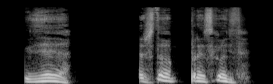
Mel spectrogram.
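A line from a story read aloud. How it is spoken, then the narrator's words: Forced out with effort. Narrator (Russian): выдавил из себя шахтер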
